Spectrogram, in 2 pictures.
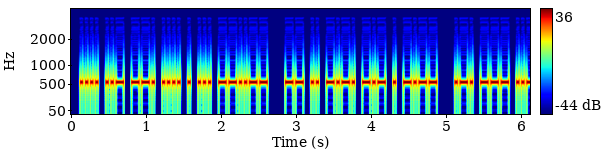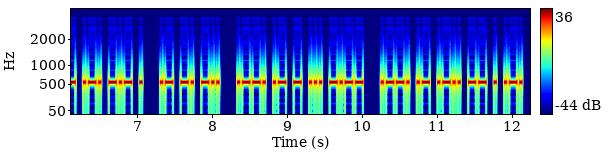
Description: Morse code, heard as a keyed tone, about 36 wpm, 550 Hz. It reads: HUGHES, MICKEY ROURKE AND PATSY PALMER
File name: podcast / News headlines-1x-35x35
